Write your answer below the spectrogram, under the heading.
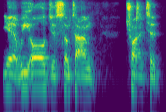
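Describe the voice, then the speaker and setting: A man's voice: lowish voice, steady tone, takes it slowly. Easygoing man on a dull lo-fi mic. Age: 40s. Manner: easygoing, reactive banter. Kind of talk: casual chat. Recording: dull lo-fi mic with faint noise.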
